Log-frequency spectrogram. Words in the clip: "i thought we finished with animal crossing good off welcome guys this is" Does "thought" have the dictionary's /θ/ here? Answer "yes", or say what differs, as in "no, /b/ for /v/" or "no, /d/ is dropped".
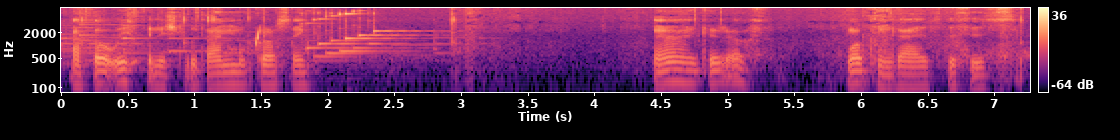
yes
